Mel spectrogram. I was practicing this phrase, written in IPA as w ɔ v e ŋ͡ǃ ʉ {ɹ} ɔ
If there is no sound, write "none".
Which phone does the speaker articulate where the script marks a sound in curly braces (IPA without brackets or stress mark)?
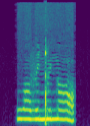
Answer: n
